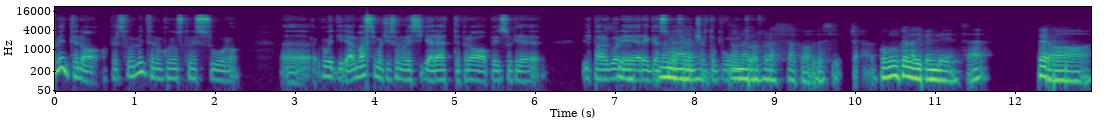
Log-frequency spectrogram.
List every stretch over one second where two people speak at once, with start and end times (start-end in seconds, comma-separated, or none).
6.8-8.8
